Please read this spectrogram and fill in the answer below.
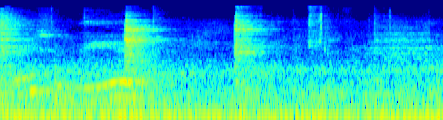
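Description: A few short clinks of cutlery against dishes over a low steady room hum.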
